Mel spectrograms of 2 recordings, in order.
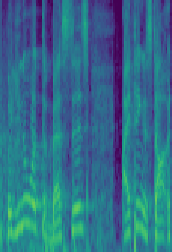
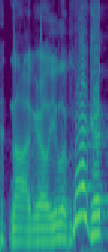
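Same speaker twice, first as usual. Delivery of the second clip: seductive voice; 7 semitones lower than usual. Retold or imitated. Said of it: "my voice gets a little bit deeper".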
